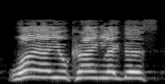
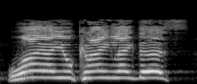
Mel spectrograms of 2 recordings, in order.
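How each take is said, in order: Both takes have the same delivery.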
